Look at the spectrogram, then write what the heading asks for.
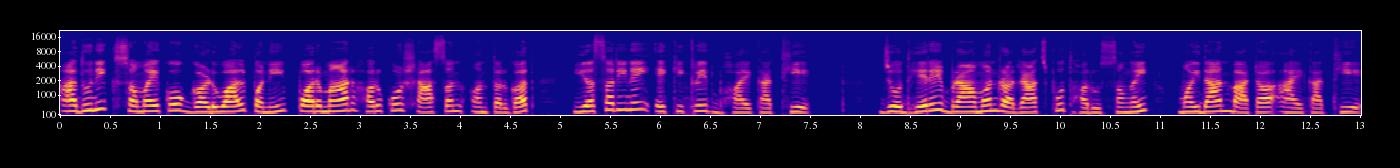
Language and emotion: Nepali, neutral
